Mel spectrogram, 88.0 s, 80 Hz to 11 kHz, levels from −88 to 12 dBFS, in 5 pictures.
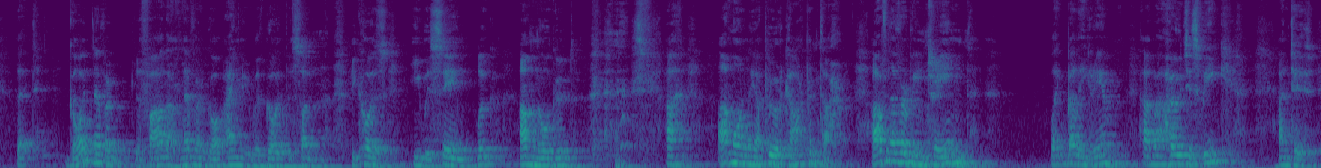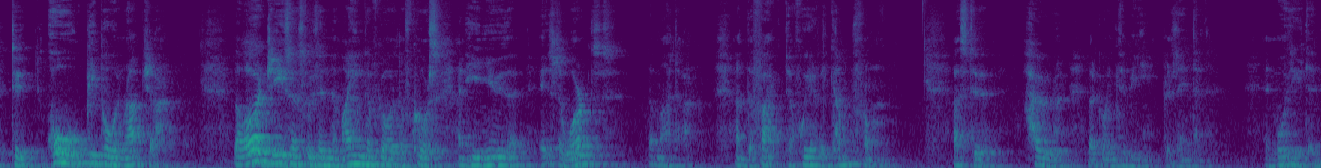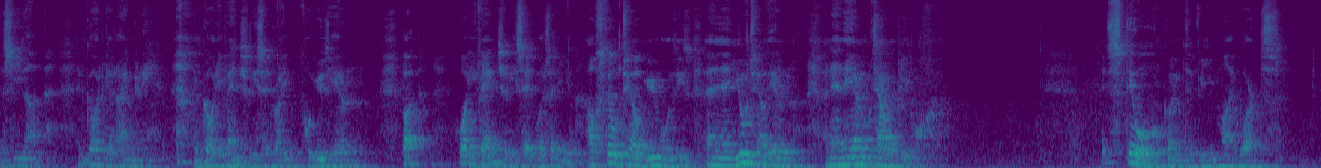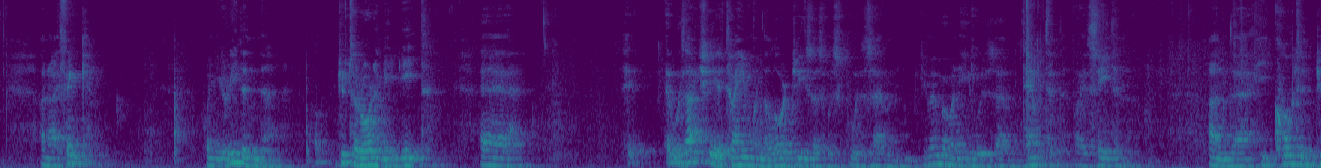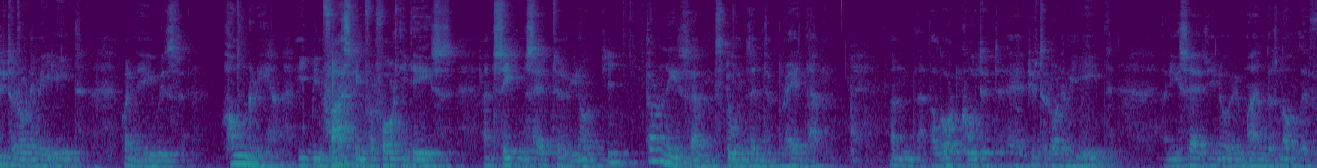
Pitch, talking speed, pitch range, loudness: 130 Hz, 135 wpm, 120-145 Hz, -44 LUFS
